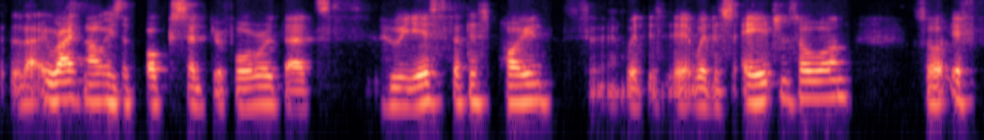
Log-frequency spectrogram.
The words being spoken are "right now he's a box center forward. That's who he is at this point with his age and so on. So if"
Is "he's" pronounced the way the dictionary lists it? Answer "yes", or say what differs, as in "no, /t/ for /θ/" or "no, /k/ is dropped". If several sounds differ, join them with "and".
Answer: yes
